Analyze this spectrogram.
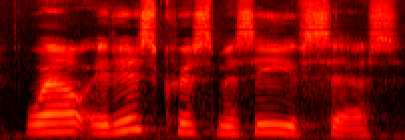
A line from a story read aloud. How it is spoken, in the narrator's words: Jeremy chuckled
